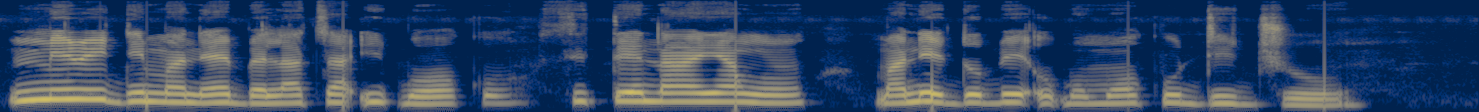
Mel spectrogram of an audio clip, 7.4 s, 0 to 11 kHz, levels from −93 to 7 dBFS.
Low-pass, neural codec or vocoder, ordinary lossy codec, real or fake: none; none; none; real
